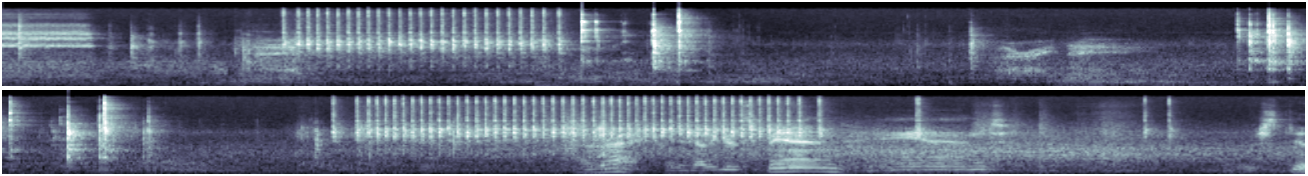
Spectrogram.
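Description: Ratchet wrench tightening the rear axle nuts of a single-speed dirt jump bike: two long runs of rapid ratchet clicking, with a few sharp metal knocks in between.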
